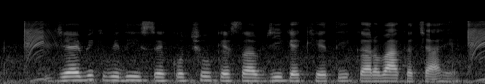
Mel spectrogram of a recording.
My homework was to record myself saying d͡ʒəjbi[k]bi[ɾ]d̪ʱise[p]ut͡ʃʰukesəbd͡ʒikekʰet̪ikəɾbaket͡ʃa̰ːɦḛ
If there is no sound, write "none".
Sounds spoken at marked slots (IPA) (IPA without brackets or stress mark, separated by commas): k, none, k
